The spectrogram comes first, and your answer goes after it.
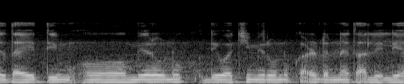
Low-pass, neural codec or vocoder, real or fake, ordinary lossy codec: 7.2 kHz; none; real; none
